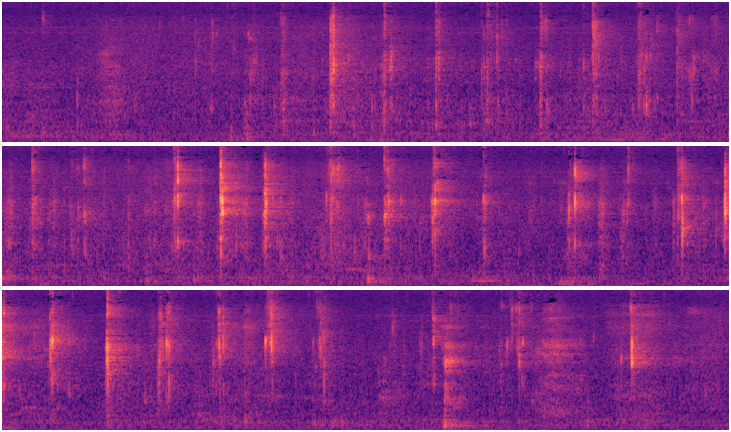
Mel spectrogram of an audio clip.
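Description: Close-up chewing of a person eating roti with tarka: a long run of short mouth clicks and smacks, about one or two a second, thickest in the middle.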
